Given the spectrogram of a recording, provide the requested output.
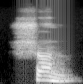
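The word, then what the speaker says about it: shun: ठीक है ना और यू का उच्चारण अ के रूप में हो गया श ठीक है ना औरन काण न शन क्या प इसको शन शन मींस होता है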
